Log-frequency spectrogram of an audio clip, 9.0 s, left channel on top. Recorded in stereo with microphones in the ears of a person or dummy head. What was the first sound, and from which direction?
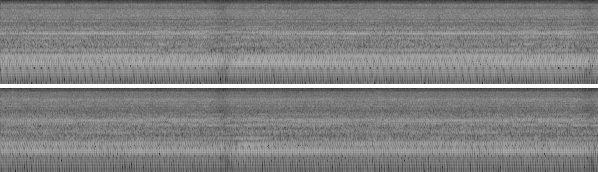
An engine running, 35° left (ahead or behind).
